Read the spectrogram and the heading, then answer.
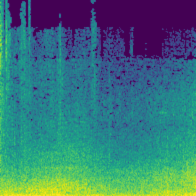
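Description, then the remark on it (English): A steady, heavy rumble of truck engines rolls on without a break, deep and fairly loud, as a convoy of trucks, including armored trucks and led by a pickup truck, drives down a curving, dimly lit street in Bakuba. No voices are heard. “The pickup truck leads the convoy down a curving street.”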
